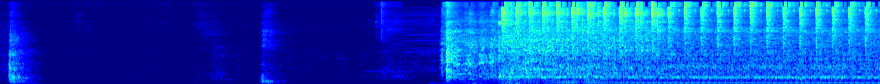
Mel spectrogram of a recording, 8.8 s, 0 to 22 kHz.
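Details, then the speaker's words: Jaguar XF S 3.0 diesel, engine cover off, with knocking and smoke in the cabin: after a few cranks it settles into a loud, rapid chuffing tap about four per second that changes with revs, blowing exhaust fumes at the engine; leaking injector seal. "Yeah, you can hear that, that's quite a loud sort of chuffing sound. And it's coming from down there, so let's have a look what it is."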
